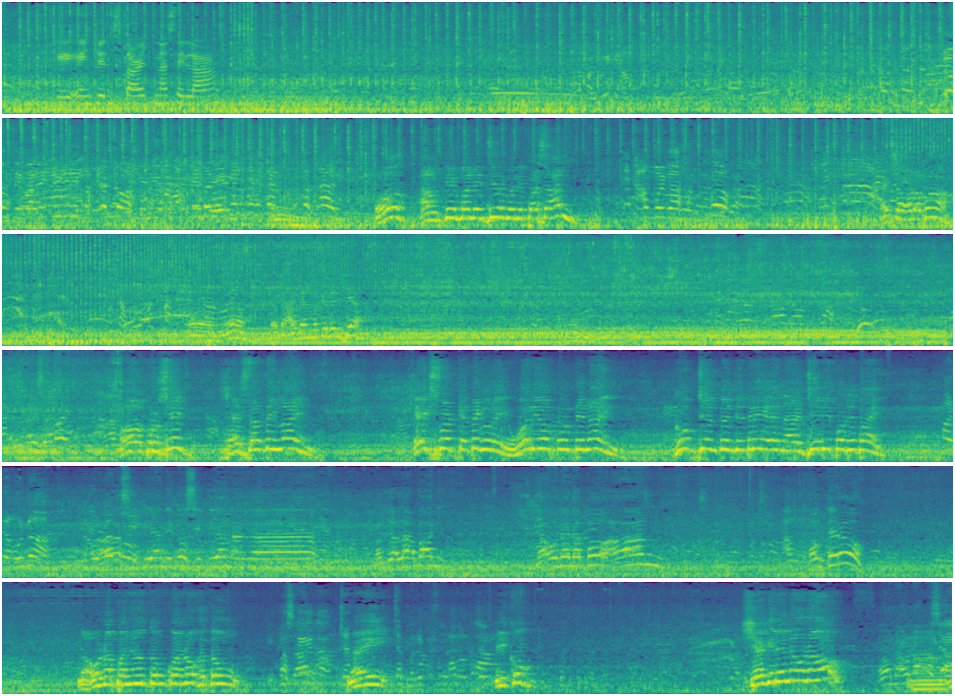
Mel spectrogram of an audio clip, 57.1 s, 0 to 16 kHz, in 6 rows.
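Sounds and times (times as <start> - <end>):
crowd voices and shouting: 0.0 - 57.0
propellers churning water: 0.0 - 57.0
racing boat engines droning: 0.0 - 57.0.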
